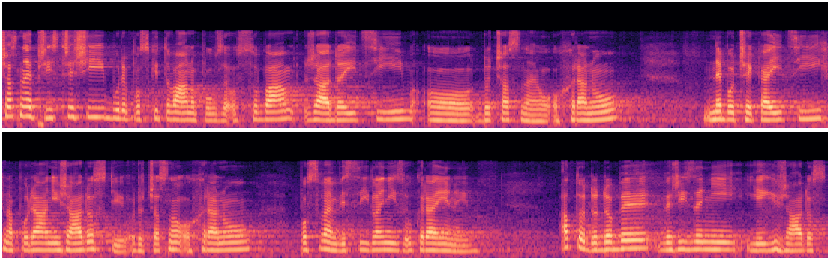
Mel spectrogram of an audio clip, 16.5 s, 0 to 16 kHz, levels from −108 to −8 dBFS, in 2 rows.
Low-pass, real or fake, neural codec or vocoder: 7.2 kHz; real; none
